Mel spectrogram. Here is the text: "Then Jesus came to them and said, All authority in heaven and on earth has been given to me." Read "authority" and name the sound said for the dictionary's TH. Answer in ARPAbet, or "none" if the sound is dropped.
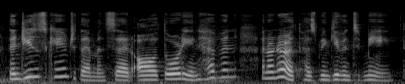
TH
